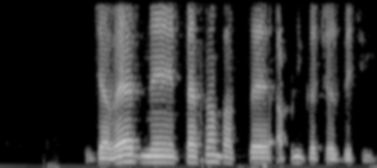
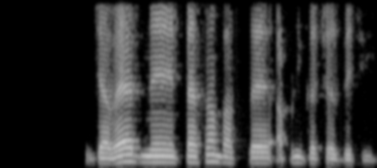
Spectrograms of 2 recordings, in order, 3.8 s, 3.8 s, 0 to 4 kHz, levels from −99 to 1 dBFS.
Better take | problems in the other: second | noise reduction (classical method spectral subtraction)

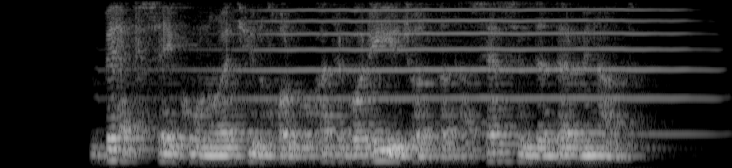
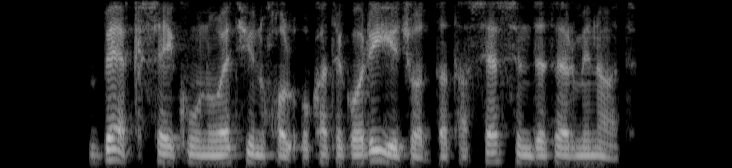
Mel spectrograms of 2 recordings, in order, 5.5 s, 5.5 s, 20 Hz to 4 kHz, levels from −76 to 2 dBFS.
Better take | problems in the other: second | background sound (Trumpet); 12 dB below the speech // room echo; dies away in 1 s

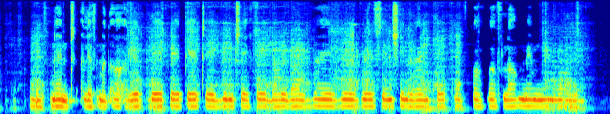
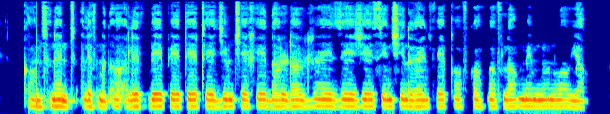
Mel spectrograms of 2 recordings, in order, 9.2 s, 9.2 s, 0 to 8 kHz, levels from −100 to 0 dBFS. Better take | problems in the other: second | noise reduction (neural mask model RNNoise)

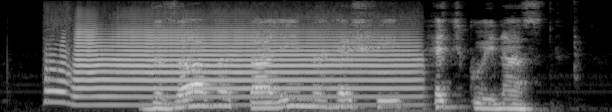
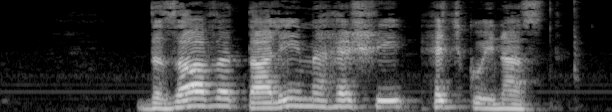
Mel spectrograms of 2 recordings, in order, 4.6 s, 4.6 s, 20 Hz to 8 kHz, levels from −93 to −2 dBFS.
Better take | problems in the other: second | background sound (Trumpet); 3 dB above the speech // room echo; dies away in 0.3 s

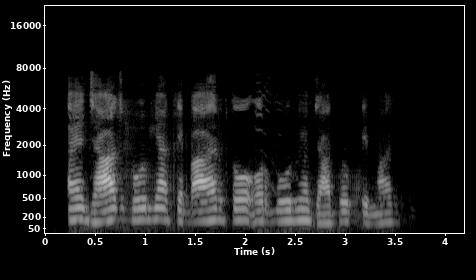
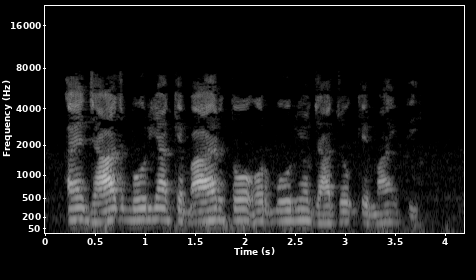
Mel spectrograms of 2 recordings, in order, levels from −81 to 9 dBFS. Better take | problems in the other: second | noise reduction (neural mask model DeepFilterNet 3)

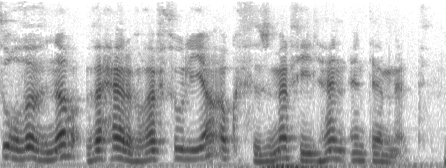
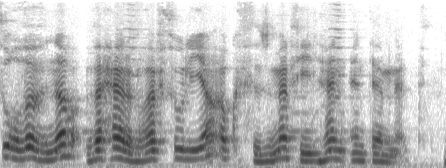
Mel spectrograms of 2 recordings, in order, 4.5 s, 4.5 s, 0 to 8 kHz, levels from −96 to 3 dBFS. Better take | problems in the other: first | noise reduction (neural separator model SepFormer DNS4)

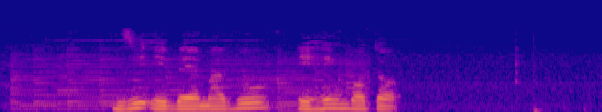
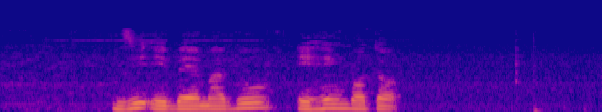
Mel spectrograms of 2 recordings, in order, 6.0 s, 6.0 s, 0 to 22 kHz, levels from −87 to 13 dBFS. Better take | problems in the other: second | background sound (Piano); 20 dB below the speech

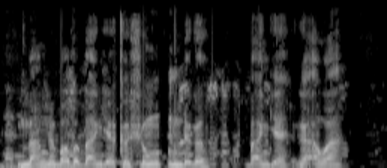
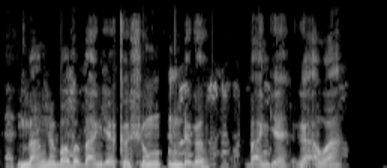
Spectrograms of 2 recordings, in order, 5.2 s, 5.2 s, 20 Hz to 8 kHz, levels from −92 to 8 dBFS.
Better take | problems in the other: first | noise reduction (neural mask model Resemble Enhance denoiser)

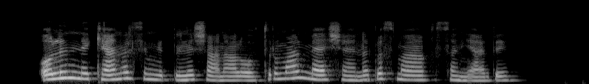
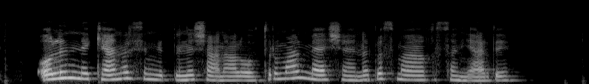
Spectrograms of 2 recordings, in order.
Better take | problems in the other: second | noise reduction (neural mask model DeepFilterNet 3)

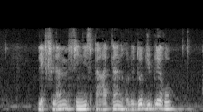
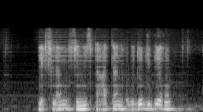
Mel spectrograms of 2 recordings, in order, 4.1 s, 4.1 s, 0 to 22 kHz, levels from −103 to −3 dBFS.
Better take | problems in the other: first | noise reduction (neural separator model SepFormer DNS4)

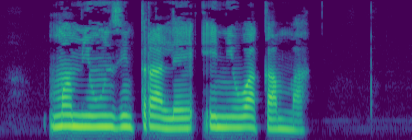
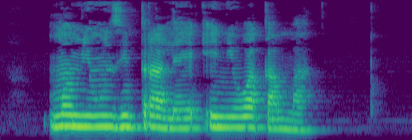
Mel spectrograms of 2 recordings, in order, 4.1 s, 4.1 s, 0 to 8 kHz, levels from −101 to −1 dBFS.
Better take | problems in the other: first | room echo; dies away in 0.3 s

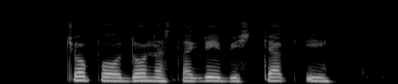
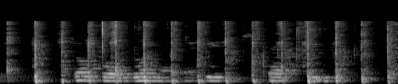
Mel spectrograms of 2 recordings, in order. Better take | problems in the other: first | noise reduction (classical method WPE with log-MMSE)

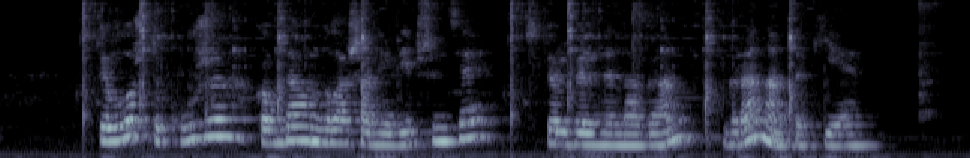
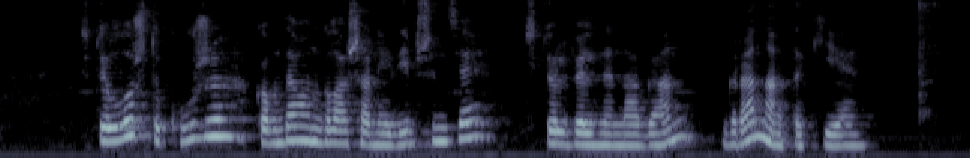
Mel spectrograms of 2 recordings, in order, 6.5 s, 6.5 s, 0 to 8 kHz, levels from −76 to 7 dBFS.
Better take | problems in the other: second | background sound (Shatter); 14 dB below the speech // room echo; dies away in 0.3 s

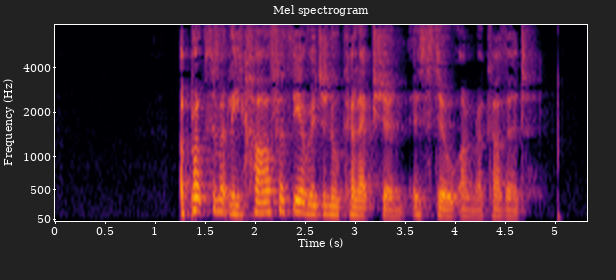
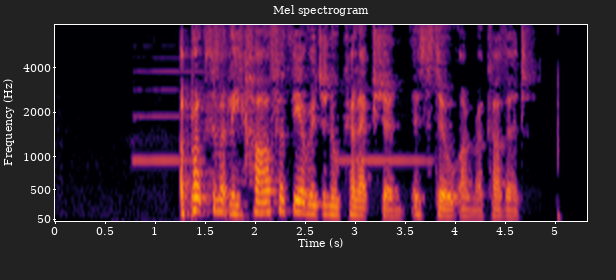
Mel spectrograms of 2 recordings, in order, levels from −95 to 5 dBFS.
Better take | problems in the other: first | noise reduction (classical method spectral subtraction)

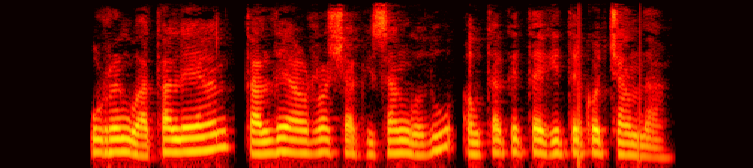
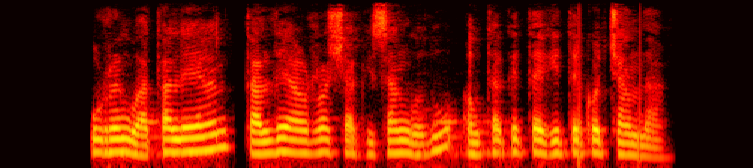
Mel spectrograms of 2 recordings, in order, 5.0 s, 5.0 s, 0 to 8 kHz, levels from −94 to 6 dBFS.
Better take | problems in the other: first | noise reduction (neural separator model SepFormer DNS4)

